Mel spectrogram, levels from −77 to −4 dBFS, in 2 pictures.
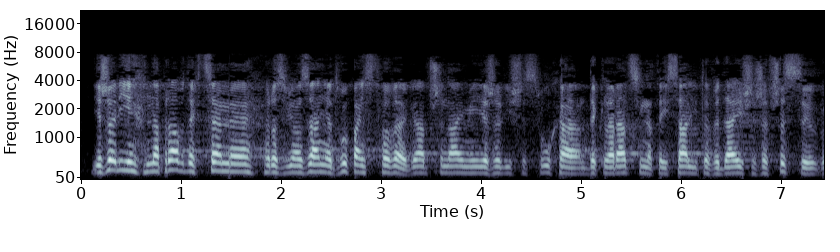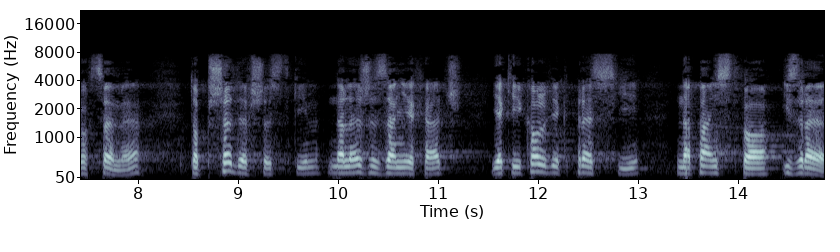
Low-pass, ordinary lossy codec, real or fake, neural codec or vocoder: none; none; real; none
